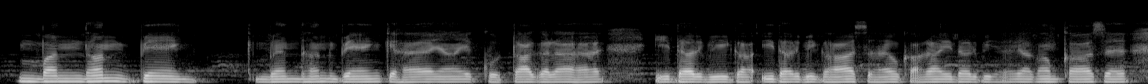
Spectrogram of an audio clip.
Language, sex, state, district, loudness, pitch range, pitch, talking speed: Maithili, male, Bihar, Madhepura, -19 LUFS, 120-125 Hz, 125 Hz, 125 wpm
